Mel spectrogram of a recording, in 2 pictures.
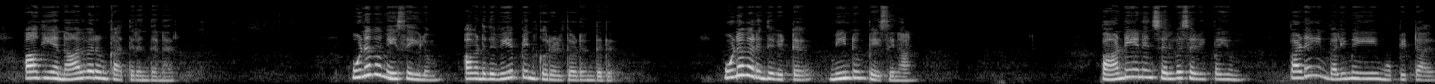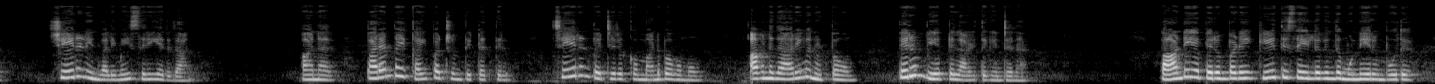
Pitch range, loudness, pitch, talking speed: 220-290 Hz, -18 LUFS, 245 Hz, 80 wpm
